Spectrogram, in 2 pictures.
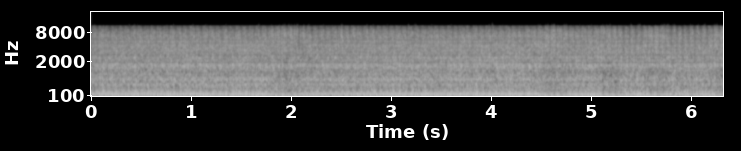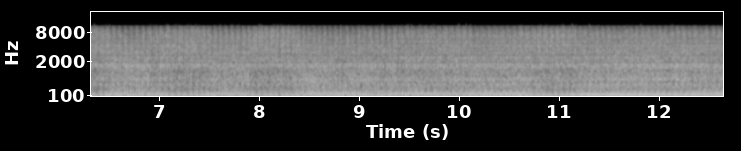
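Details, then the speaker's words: Probably 1947 Worthington tractor with a Chrysler 218 flathead six, just started after decades: a steady, even low idle with a firm beat and no misses or knocks, now running on all six; compression later came up to about 90 psi from about 60-70; normal idle. "But it picked up on that six cylinder, so it's running on all six now. We're gonna see how easy it fires up one more time, and then we'll go from there."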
